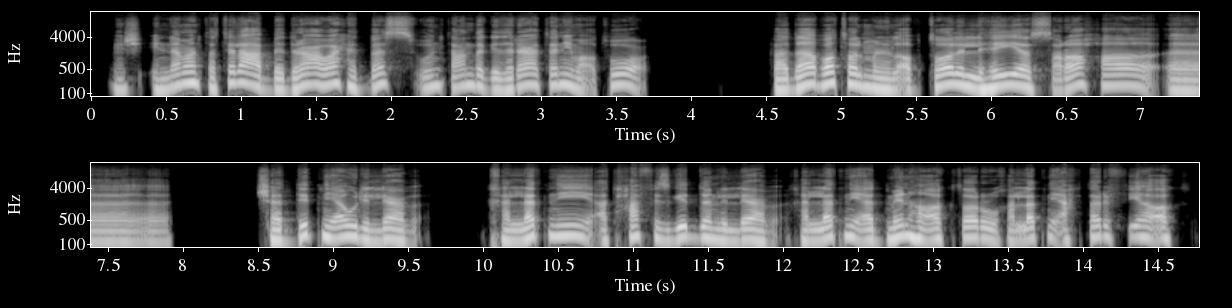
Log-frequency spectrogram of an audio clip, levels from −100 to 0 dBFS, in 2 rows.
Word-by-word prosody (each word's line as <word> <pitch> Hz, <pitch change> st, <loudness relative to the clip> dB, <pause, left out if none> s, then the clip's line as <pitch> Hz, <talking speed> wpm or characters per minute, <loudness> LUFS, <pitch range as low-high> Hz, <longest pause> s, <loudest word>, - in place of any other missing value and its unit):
ماشي، 130 Hz, 0 st, -6 dB
إنّما 160 Hz, +10 st, 0 dB
أنت 195 Hz, -8 st, -3 dB
تلعب 185 Hz, -2 st, +2 dB
بدراع 140 Hz, +8 st, +1 dB
واحد 175 Hz, -6 st, 0 dB
بس، 180 Hz, +4 st, -3 dB
وأنت 160 Hz, +3 st, -4 dB
عندك 165 Hz, +1 st, -1 dB
دراع 150 Hz, +8 st, +1 dB
تاني 175 Hz, 0 st, -1 dB
مقطوع، 170 Hz, +3 st, -3 dB, 0.8 s
فده 145 Hz, +8 st, +4 dB
بَطَل 190 Hz, -1 st, +3 dB
من 145 Hz, -4 st, +2 dB
الأبطال 145 Hz, +8 st, +2 dB
اللي 155 Hz, -6 st, +3 dB
هي 165 Hz, +4 st, +4 dB
الصراحة 170 Hz, +4 st, -1 dB
آآ، 120 Hz, -1 st, -3 dB, 0.6 s
شدّتني 155 Hz, +5 st, 0 dB
أوي 170 Hz, +1 st, +3 dB
لللعبة، 135 Hz, -2 st, 0 dB, 0.5 s
خلّتني 160 Hz, +4 st, +1 dB
أتحفّز 150 Hz, +1 st, -3 dB
جدًا 160 Hz, +1 st, +1 dB
لللعبة، 135 Hz, -2 st, 0 dB
خلّتني 140 Hz, +3 st, 0 dB
أدمنها 145 Hz, +2 st, +2 dB
أكتر، 160 Hz, +2 st, 0 dB
وخلّتني 145 Hz, +3 st, -2 dB
أحترف 165 Hz, -2 st, -4 dB
فيها 160 Hz, -1 st, 0 dB
أكتر. 150 Hz, -, -3 dB
155 Hz, 140 wpm, -23 LUFS, 130-170 Hz, 0.8 s, فده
